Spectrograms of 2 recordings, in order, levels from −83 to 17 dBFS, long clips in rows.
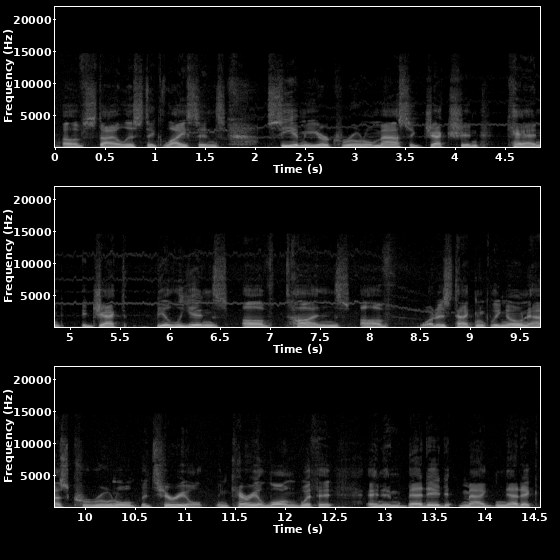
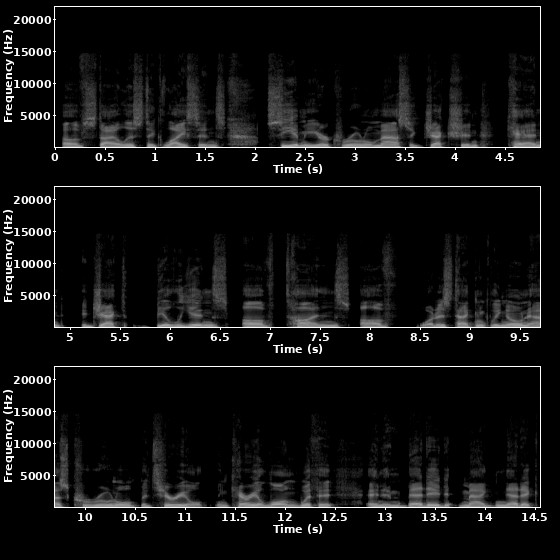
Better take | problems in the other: second | hiss; faint; throughout; 30 dB below the speech

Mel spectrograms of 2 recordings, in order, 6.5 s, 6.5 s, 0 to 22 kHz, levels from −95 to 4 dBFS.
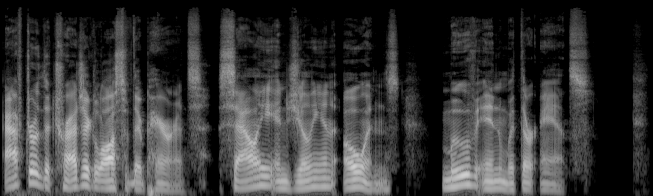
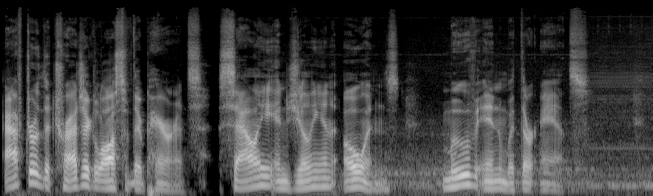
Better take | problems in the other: first | household noises; faint; from 3 s on; 25 dB below the speech

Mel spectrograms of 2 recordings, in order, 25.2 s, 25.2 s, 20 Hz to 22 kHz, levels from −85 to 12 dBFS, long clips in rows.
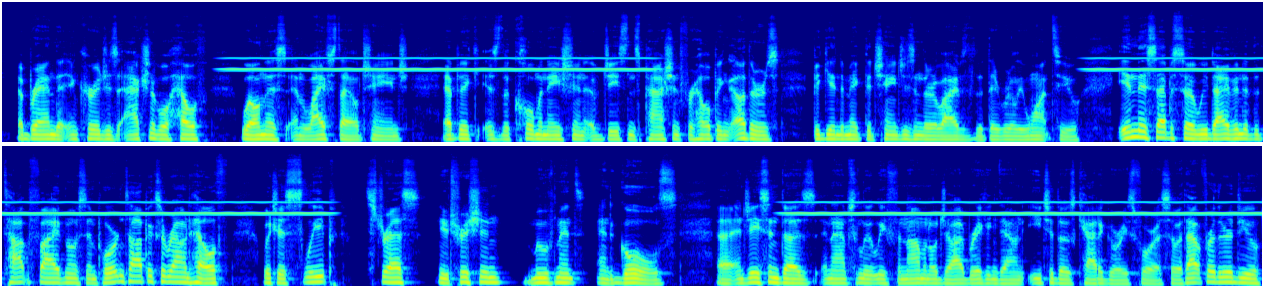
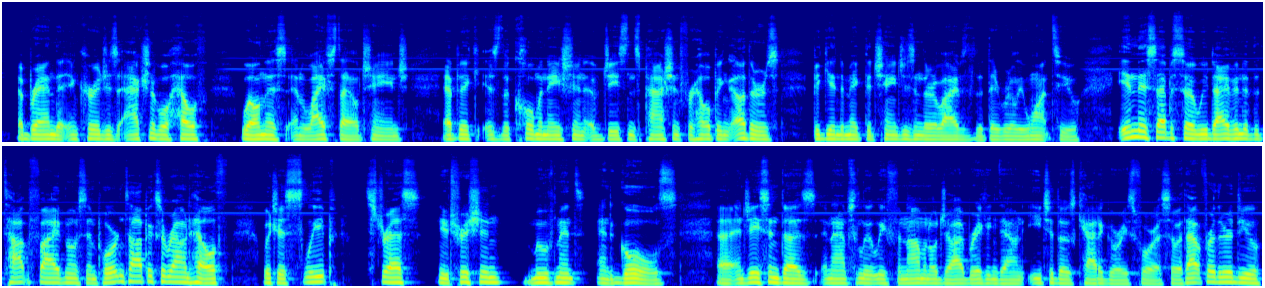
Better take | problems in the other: second | high-pitched whine; loud; from 2 to 6.5 s, from 11 to 16 s and from 20 s on; 3 kHz, 5 dB below the speech; faint in the second

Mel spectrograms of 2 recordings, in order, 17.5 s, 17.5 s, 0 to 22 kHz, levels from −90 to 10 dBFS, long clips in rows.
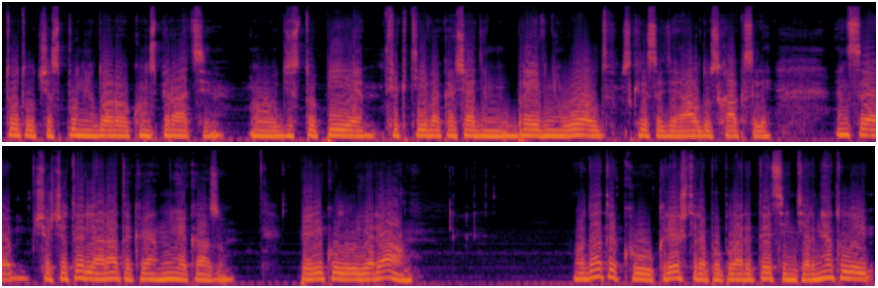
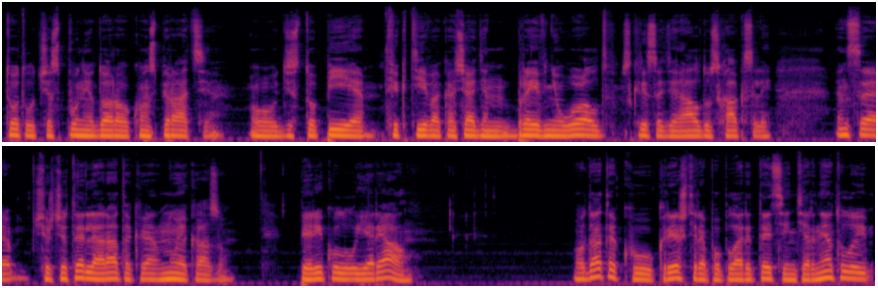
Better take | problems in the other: second | distortion; heavy; 7 dB below the speech

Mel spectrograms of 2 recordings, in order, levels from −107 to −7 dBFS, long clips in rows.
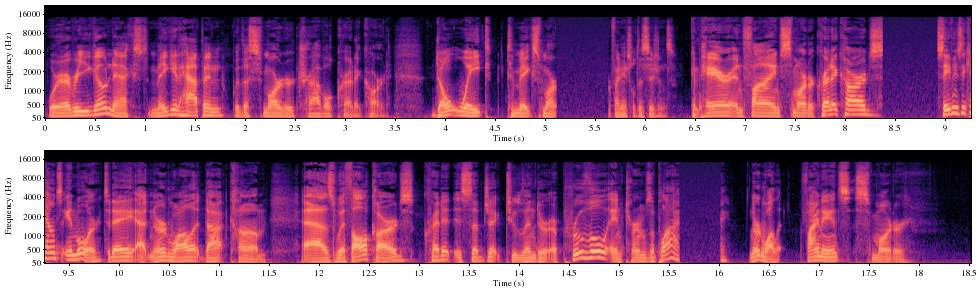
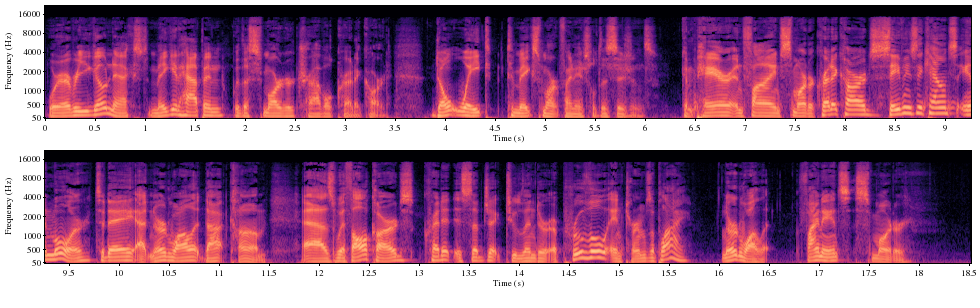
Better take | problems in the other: second | audio freezing; at 5 s for 0.5 s, at 8.5 s for 0.5 s and at 16 s

